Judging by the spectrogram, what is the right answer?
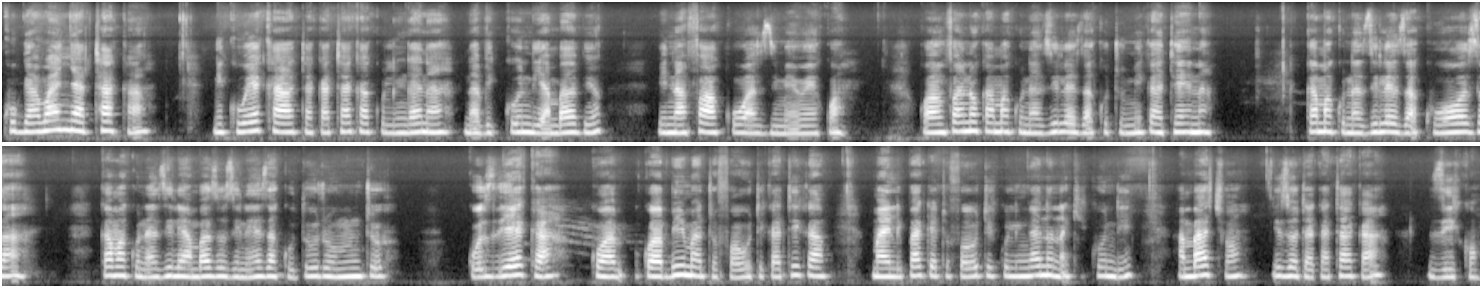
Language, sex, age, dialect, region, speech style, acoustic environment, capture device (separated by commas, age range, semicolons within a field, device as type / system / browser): Swahili, female, 25-34, Kenya - Mombasa, Kenya, happy, silence, mobile / Linux / Chrome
